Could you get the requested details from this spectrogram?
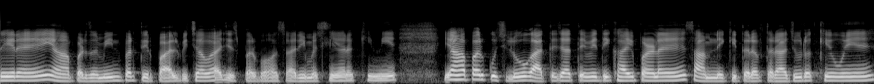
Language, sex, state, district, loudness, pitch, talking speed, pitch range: Hindi, female, Uttarakhand, Tehri Garhwal, -14 LUFS, 175 Hz, 245 wpm, 150-185 Hz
